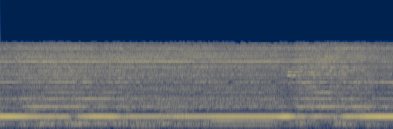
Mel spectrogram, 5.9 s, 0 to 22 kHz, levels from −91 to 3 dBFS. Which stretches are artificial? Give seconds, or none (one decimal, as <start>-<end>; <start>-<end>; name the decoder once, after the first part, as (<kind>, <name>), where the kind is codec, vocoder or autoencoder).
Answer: 4.8-5.9 (autoencoder, DAC-VAE)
